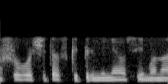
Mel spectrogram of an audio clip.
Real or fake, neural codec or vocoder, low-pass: real; none; 7.2 kHz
